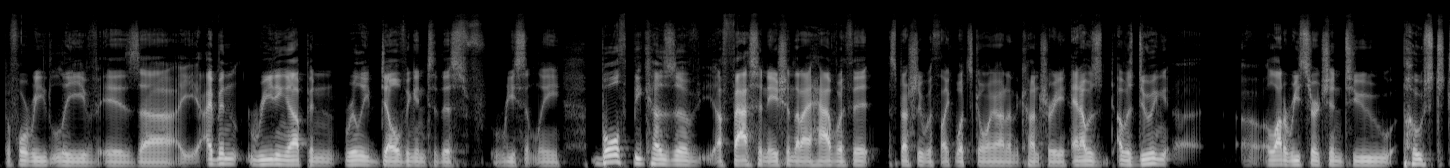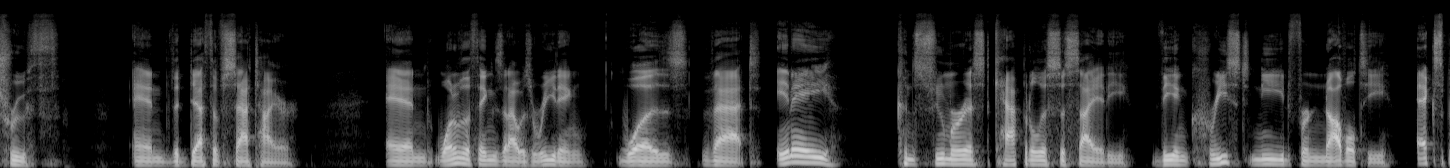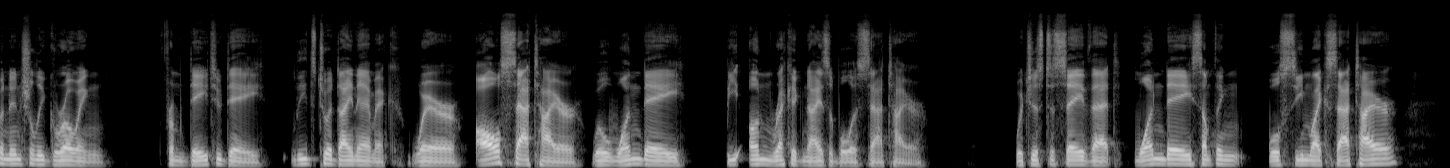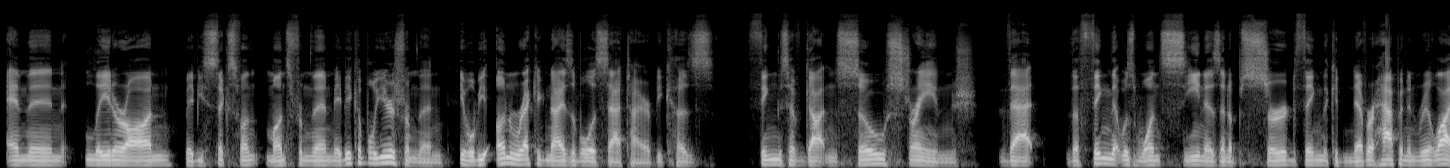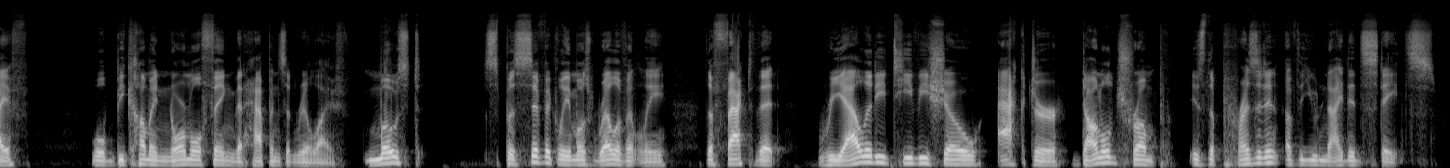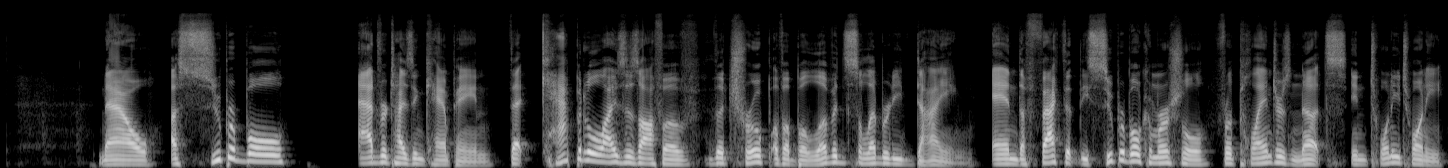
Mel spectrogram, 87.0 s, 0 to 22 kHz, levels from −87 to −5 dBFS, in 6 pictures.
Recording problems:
none

